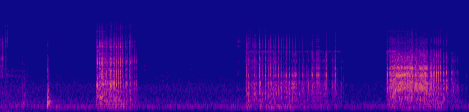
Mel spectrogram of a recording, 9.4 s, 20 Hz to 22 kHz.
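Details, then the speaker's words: Redcat Kaiju RC on a 12T pinion speed run: three harsh grinding bursts each time the throttle opens, with gritty chatter between. Owner suspects the gear mesh is too tight on the spur gear; unconfirmed. "I'm too tight on that spur well there's definitely something going on with this"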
